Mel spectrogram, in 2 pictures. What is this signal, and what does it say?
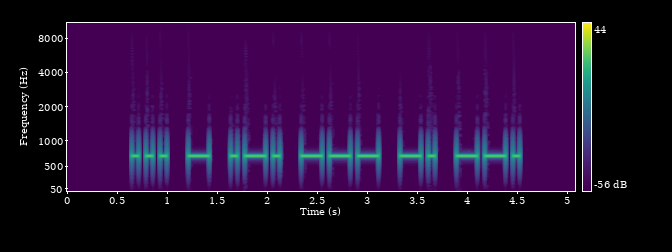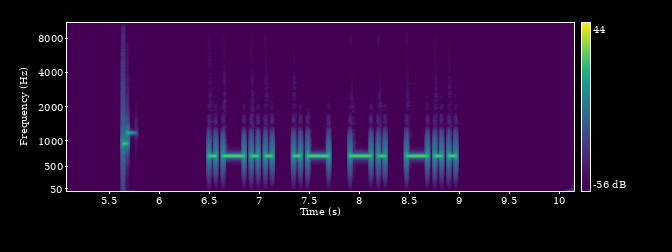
Morse code, heard as a keyed tone, about 17 wpm, 700 Hz. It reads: STRONG LAND
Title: Sentences from Top 500 Words - New Word Drill - 17wpm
